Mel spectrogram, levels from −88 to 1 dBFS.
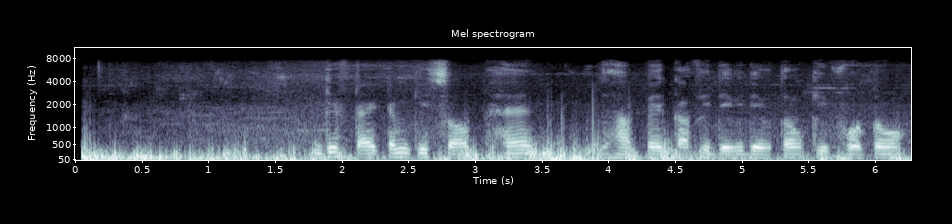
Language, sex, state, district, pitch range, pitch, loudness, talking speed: Hindi, male, Rajasthan, Bikaner, 100-110 Hz, 105 Hz, -12 LUFS, 125 wpm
